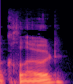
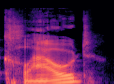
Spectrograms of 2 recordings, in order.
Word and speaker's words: Claude: And by the way, in a previous video, everyone made fun of me that I call Claude instead of Cloud. But I speak French. And, you know, think about Jean-Claude Van Damme. I wouldn't call it Jean-Claude Van Damme. That's not how you say it in French.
